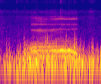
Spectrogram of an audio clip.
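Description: A man's drawn-out hesitation sound, a flat, held "eee" lasting about a second, over a low background rumble.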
